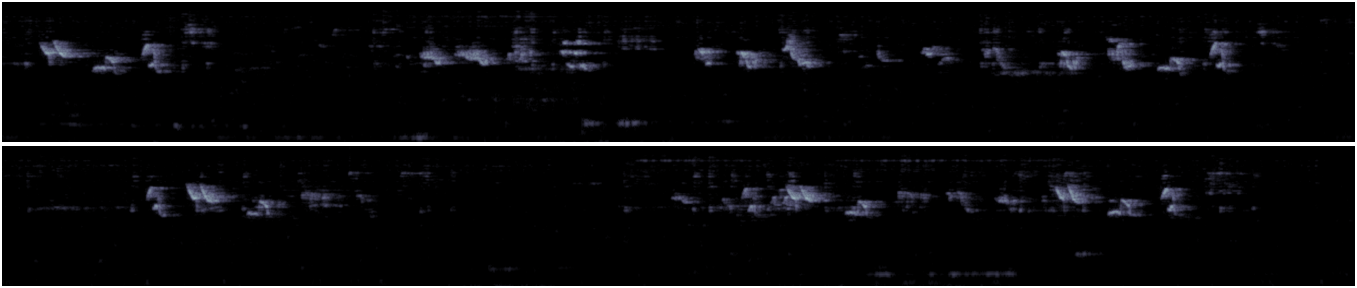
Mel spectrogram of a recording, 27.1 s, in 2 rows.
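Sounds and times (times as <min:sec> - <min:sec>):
birds chirping: 0:00.3 - 0:02.1, 0:03.7 - 0:12.8, 0:13.9 - 0:17.8, 0:20.1 - 0:26.0.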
